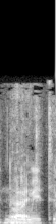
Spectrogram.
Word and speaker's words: Dolomiti: The, How do you pronounce it? Dolomiti, Dolomiti. Dolomiti. Right.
